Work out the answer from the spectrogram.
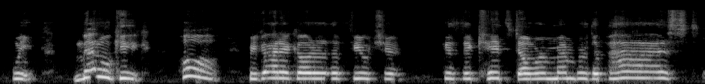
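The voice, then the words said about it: Doc Brown character voice. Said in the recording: “my Doc Brown impression.”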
